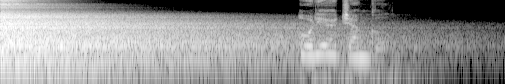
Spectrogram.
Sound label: hit metal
